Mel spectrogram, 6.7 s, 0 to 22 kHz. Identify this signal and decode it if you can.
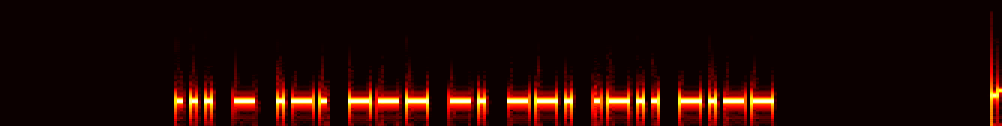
Morse code, heard as a keyed tone, about 25 wpm, 700 Hz. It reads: STRONGLY
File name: 8 Letter Words - First 3 Letters Given - 25wpm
